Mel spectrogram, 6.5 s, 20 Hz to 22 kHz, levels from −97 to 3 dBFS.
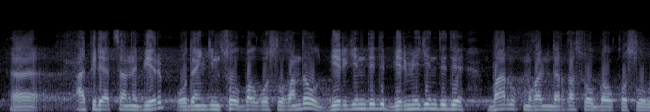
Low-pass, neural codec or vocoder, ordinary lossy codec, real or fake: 7.2 kHz; none; none; real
